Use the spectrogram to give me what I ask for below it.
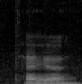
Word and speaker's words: Thea: Is that like T-E-H-A? Taya? Yes.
